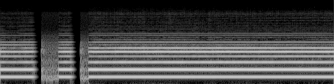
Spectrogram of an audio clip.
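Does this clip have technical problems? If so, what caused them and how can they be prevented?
Yes. A call audio freeze runs from 0.31 to 0.60 s. The music smears into a fading buzz for about 270 ms, with a brief 20 ms hush, then resumes where it stopped, nothing lost but now 270 ms late. Likely cause: delayed packets emptied the jitter buffer. A larger adaptive jitter buffer prevents it.

A long network dropout follows from 0.70 to 0.90 s. The last sound is stretched into a decaying hiss for 180 ms, including about 30 ms of near-silence, and the music comes back further on with 180 ms missing. Likely cause: lost packets that never arrived. Forward error correction or redundancy would prevent it.

A time-stretched section starts at 1.03 s and lasts to the end. The music suddenly runs 1.77 times faster at unchanged pitch, sounding rushed as short slices are dropped. Likely cause: software squeezing the audio to fit a length. 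Keeping the original duration, or stretching more gently, prevents it.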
